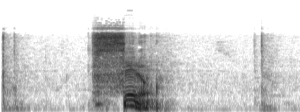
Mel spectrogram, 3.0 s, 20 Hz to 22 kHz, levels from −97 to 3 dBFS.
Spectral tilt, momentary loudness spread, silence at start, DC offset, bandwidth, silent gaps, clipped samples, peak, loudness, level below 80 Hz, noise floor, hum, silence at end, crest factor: -2.5 dB/octave; 12 LU; 0.95 s; under 0.1%; 10.5 kHz; none; under 0.1%; 0 dBFS; -12 LUFS; -54 dBFS; -64 dBFS; none; 1.4 s; 18 dB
